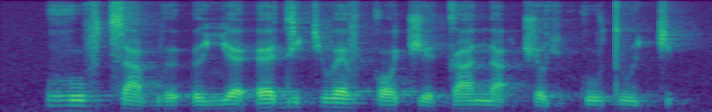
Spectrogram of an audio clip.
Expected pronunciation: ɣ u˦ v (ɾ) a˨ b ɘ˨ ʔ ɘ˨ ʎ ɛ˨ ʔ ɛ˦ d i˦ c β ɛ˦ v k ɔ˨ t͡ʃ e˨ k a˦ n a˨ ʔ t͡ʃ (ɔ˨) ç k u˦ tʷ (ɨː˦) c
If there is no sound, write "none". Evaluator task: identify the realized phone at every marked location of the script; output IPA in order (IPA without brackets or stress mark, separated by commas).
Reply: t͡s, ɔ˨, ɨ˦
